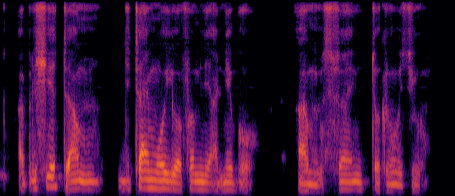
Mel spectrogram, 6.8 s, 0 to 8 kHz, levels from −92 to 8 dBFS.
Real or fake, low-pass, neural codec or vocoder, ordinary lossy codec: fake; none; codec, 16 kHz, 8 kbps, FunCodec, trained on LibriTTS, 25 frames a second; none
